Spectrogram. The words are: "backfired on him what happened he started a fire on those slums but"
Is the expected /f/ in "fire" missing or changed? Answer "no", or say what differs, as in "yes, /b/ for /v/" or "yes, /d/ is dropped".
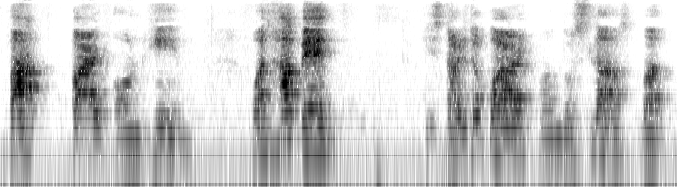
yes, /p/ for /f/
